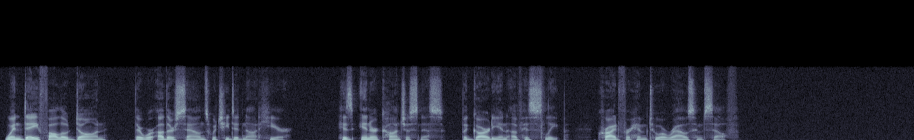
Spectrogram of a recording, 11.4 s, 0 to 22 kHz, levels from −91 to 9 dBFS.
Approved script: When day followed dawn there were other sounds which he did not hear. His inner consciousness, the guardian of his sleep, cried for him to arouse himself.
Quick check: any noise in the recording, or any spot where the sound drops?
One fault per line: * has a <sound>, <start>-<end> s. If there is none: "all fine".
all fine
